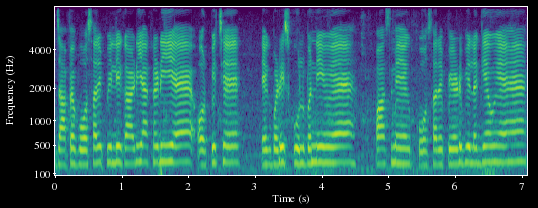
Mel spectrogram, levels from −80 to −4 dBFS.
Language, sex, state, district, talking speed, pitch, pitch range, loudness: Hindi, female, Rajasthan, Bikaner, 220 wpm, 230 Hz, 220-240 Hz, -14 LUFS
